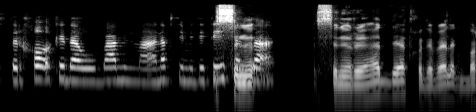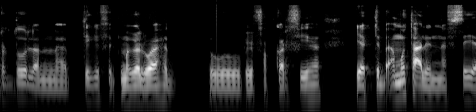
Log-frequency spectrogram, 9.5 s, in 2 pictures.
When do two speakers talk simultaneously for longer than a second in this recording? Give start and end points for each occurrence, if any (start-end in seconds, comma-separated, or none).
none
